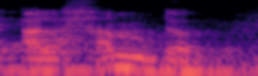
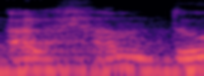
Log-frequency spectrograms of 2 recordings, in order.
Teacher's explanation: دال کے اوپر پیش ہے تو اس کو لمبا نہیں کریں گے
